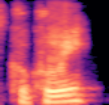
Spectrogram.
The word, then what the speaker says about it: Cucuy: I just say it's like it's spelled how it is. It's Koulei. Kakui.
